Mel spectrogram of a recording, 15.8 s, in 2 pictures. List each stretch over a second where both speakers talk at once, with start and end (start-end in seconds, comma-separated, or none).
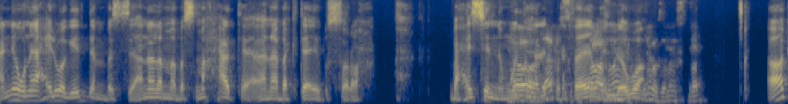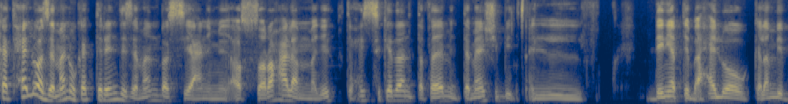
5.1-6.5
